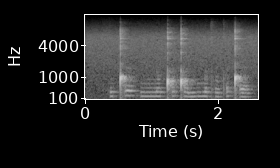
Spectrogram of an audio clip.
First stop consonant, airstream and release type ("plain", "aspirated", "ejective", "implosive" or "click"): click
